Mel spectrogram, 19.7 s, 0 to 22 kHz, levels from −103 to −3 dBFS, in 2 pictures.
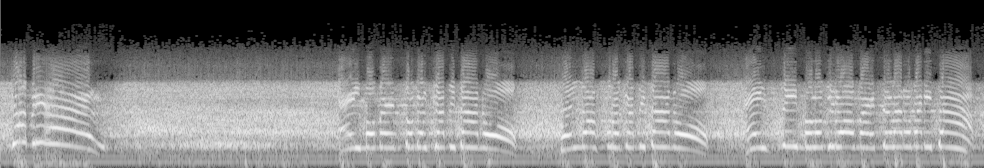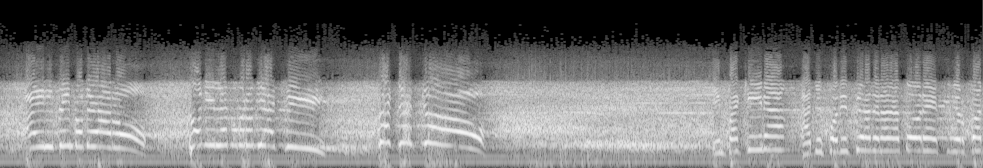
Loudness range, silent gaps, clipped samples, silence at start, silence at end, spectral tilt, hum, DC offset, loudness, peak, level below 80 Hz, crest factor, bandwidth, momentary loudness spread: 0 LU; none; under 0.1%; 0 s; 0 s; -3.5 dB/octave; none; under 0.1%; -11 LUFS; 0 dBFS; -42 dBFS; 12 dB; 8.4 kHz; 2 LU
